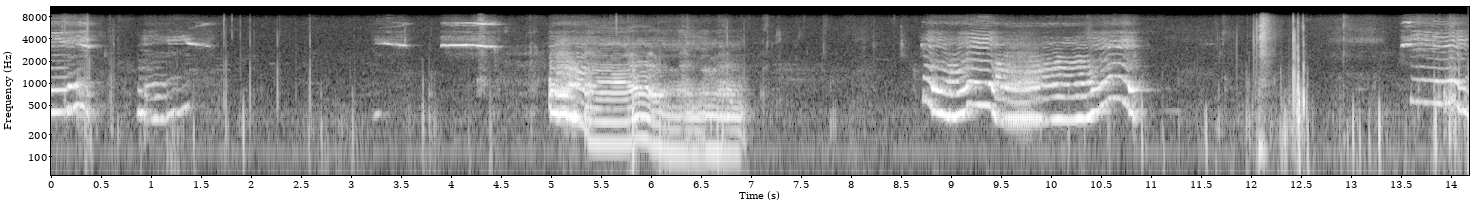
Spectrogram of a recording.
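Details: An excited, provoked male Weimaraner howls to a Lab-Weimaraner mix in drawn-out, wavering howls sliding into lower moans, with short yips and whimpers between the longer howls.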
